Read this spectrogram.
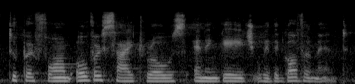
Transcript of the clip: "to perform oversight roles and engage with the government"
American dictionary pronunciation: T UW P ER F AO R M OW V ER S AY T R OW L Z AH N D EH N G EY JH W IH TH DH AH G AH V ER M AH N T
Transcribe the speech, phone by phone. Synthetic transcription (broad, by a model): T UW P ER F AO R M OW V ER S AY T R OW Z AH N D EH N G EY JH W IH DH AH G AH V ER M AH N T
